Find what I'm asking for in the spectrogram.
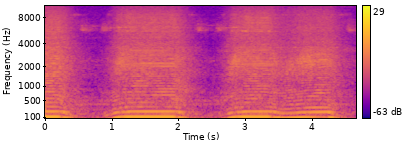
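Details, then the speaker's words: T-motor U15 on VESC 100/250, firmware 6.0 beta 49 with mxlemming observer, 180 A limit, motor direction inverted after the propeller spun backwards: low steady hum stepping with throttle, clean even tone without grinding or stutter. Normal motor run. "and it runs perfectly fine let's do the field weakening again and see if we can push the power a bit more"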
